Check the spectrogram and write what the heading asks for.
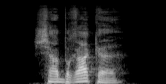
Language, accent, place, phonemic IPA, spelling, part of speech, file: German, Germany, Berlin, /ʃaˈbʁakə/, Schabracke, noun, De-Schabracke.ogg
- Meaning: 1. shabrack (decorative saddlecloth) 2. certain other kinds of coverings, especially: pelmet (cloth or frame used to conceal curtain fixtures)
